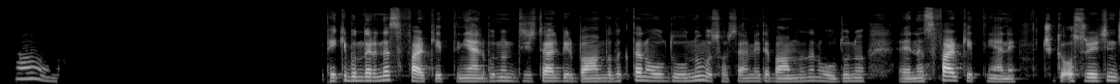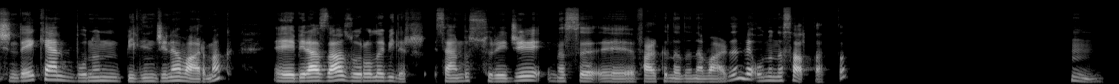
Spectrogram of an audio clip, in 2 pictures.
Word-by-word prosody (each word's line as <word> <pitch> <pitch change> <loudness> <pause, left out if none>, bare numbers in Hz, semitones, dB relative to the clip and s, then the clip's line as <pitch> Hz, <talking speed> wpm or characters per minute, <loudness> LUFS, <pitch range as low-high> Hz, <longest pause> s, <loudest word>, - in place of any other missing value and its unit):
A! 255 - -8 2.6
Peki, 155 +3 -2
bunları 180 -1 +1
nasıl 205 +1 0
fark 145 0 +5
ettin? 145 0 -6
Yani, 145 -1 +2
bunun 160 -1 -8
dijital 155 0 +1
bir 155 -1 -3
bağımlılıktan 145 +6 0
olduğunu 160 +1 -4
mu, 185 -6 -3
sosyal 145 - -7
medya 150 0 -7
bağımlılığının 145 +4 -2
olduğunu, 150 0 -7 0.3
eee, 140 0 -3
nasıl 150 0 -3
fark 190 -3 +7
ettin 155 -1 -7
yani? 135 0 -4 0.2
Çünkü - - -1
o - - +3
sürecin 165 +2 -1
içindeyken 190 +2 +3
bunun 165 +1 -6
bilincine 155 +4 -1
varmak, 130 -5 +1 0.4
eee, 155 -1 +5
biraz 170 +1 +8
daha 195 +4 +8
zor 165 -3 -1
olabilir. 170 - -4
Sen 150 - -1
bu - - -8
süreci 170 +5 0
nasıl, 150 -1 -4
ııı, 140 -2 -3
farkındalığına 135 -1 -3
vardın 215 - -3
ve 245 - +1
onu 180 +3 -8
nasıl 185 - 0
atlattın? 350 -1 -6 2.2
Hımm. 140 -6 -14
155 Hz, 125 wpm, -23 LUFS, 145-175 Hz, 2.6 s, biraz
